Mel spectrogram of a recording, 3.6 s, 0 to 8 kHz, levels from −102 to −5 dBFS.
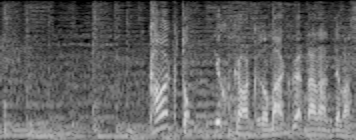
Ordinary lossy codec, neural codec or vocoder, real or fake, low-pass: none; codec, 16 kHz, 16 kbps, FreqCodec, larger model; fake; none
